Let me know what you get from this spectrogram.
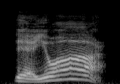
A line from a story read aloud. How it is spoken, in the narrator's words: Mac said triumphantly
